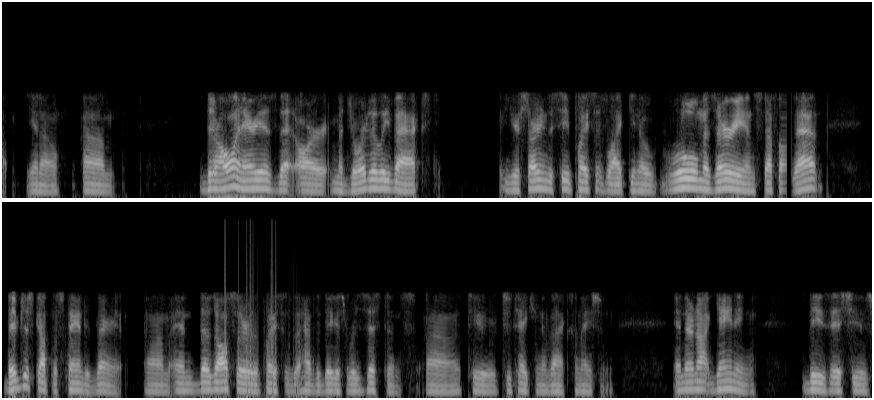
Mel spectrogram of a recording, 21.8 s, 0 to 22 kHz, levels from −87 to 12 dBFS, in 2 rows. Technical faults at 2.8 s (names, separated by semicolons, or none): G.723.1 codec; VoIP packet loss concealed by the speech codec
